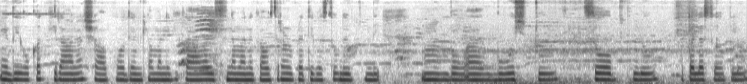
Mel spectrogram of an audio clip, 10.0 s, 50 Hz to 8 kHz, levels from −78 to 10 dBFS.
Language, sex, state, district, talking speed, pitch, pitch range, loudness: Telugu, female, Telangana, Nalgonda, 115 wpm, 215 Hz, 210-220 Hz, -16 LUFS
